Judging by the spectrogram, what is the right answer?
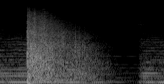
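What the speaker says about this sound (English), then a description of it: "I didn't have time to think about where the sound of the gunshot had come from" A single loud gunshot fires in The Great Ace Attorney and rings out in a long, slowly fading reverberant tail over a low steady musical hum, with a fresh swell of background music returning near the end.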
